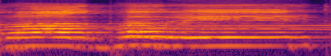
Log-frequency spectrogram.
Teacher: Bha is Mahapranaksharam in both the places.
